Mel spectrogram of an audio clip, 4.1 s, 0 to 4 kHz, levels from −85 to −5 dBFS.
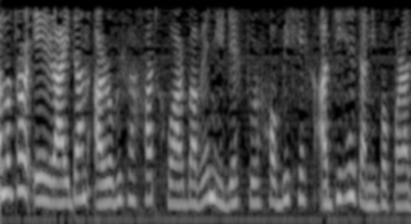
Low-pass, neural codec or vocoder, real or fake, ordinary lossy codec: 3.6 kHz; none; real; none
